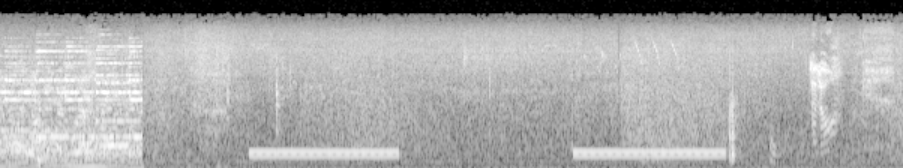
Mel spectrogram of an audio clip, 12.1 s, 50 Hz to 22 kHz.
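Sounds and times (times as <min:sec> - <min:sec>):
telephone ringback tone: 0:03.3 - 0:05.4, 0:07.6 - 0:09.7.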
